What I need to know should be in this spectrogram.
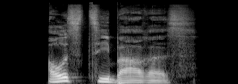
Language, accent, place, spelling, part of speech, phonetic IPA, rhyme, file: German, Germany, Berlin, ausziehbares, adjective, [ˈaʊ̯sˌt͡siːbaːʁəs], -aʊ̯st͡siːbaːʁəs, De-ausziehbares.ogg
- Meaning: strong/mixed nominative/accusative neuter singular of ausziehbar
